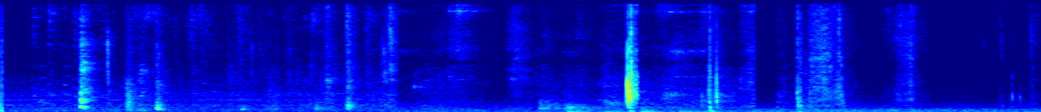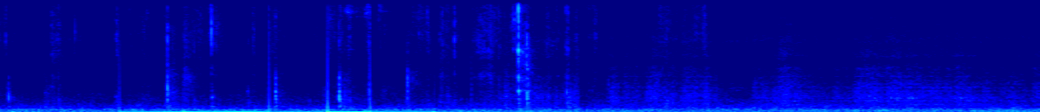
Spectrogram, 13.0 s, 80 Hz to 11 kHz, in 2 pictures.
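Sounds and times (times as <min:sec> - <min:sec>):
low hum: 0:06.8 - 0:13.0.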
